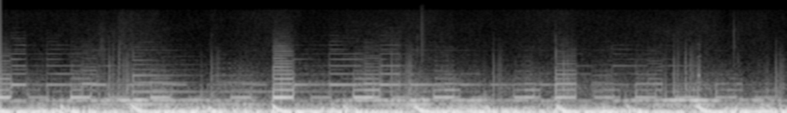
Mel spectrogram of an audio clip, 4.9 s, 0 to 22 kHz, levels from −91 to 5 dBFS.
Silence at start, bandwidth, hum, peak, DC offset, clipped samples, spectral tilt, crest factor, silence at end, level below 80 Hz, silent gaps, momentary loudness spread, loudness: 0 s; 3 kHz; none; 0 dBFS; under 0.1%; under 0.1%; -10.5 dB/octave; 10 dB; 0 s; -12 dBFS; none; 3 LU; -16 LUFS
